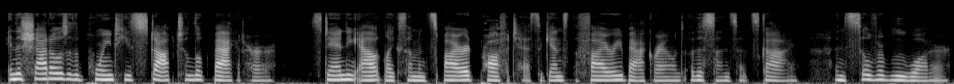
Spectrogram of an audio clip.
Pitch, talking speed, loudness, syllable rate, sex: 195 Hz, 195 wpm, -17 LUFS, 5.0 syllables/s, female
